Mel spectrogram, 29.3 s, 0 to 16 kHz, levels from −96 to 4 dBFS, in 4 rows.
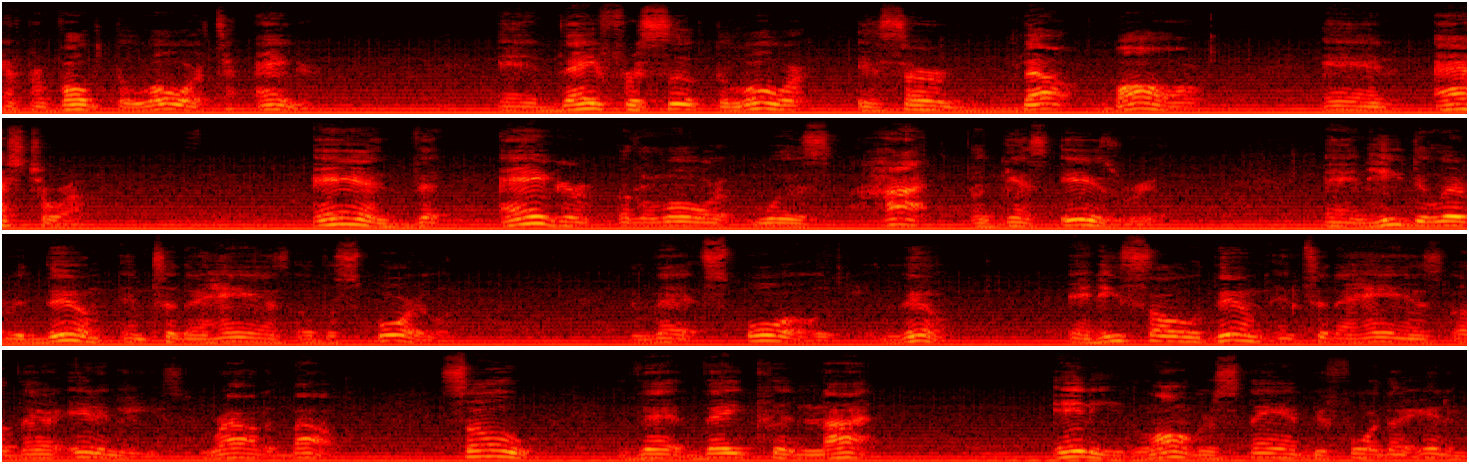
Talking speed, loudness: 125 wpm, -44 LUFS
